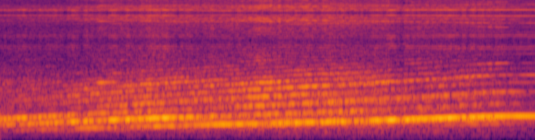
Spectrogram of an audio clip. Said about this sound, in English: This is the alarm sound that is supposed to warn Chileans of tsunamis.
